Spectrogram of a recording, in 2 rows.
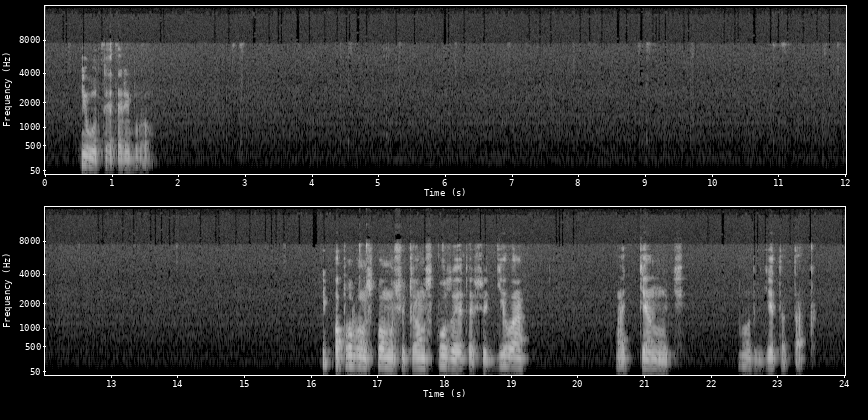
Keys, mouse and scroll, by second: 1.5 shift+click, 2.8 shift+click, 5.4 middle click, 6.5-7.3 scroll up 4, 7.0 middle click, 9.0 shift+click, 11.1 shift+click, 11.9 middle click, 12.8-13.9 scroll down 10, 14.0 middle click, 17.1 click, 18.0 click.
